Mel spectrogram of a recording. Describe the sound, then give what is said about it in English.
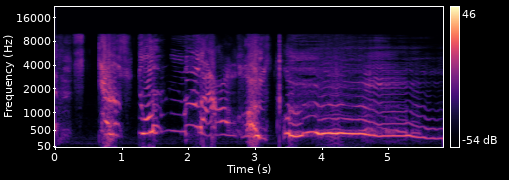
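A voice imitates a terrible, infernal howl: raspy, throaty bursts build into a long, loud, wavering wail that holds a steady pitch and slowly sinks at the end. “And it screams out in this terrible infernal howl of.”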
